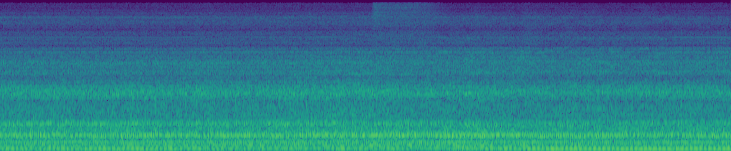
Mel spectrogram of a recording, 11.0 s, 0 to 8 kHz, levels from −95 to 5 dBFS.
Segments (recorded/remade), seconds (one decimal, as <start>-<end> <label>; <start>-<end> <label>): 0.0-6.2 recorded; 6.2-10.1 remade; 10.1-11.0 recorded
